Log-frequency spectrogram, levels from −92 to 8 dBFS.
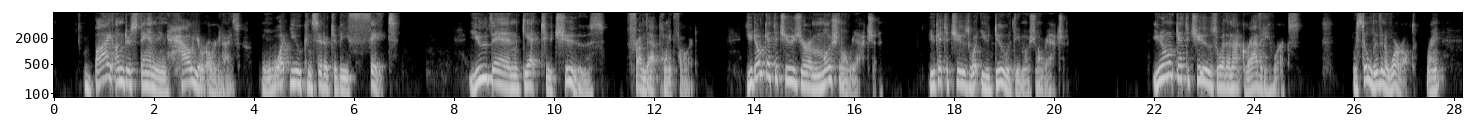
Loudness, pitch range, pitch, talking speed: -20 LUFS, 130-190 Hz, 160 Hz, 120 wpm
